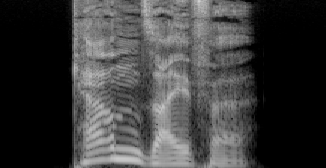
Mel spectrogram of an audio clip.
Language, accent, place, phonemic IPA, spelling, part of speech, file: German, Germany, Berlin, /ˈkɛrnzaɪ̯fə/, Kernseife, noun, De-Kernseife.ogg
- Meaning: curd soap, hard soap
